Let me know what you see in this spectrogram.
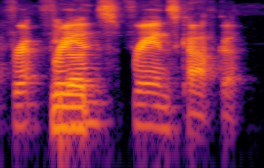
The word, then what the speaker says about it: Kafka: Yeah, Franz Kafka.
